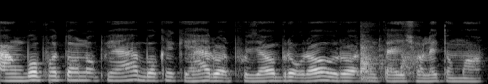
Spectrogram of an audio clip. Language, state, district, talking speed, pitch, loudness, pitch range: Kokborok, Tripura, West Tripura, 185 wpm, 170 Hz, -19 LUFS, 155-180 Hz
